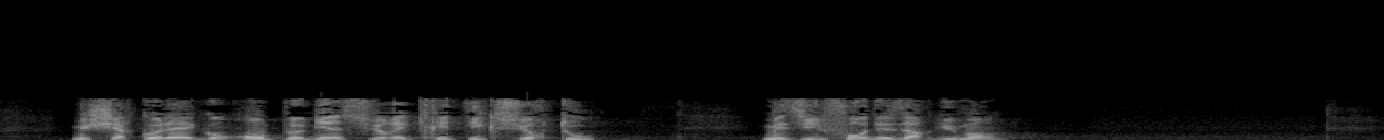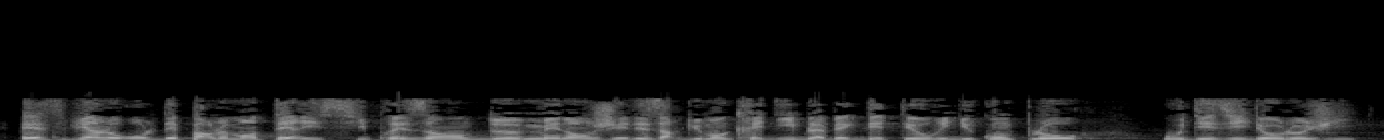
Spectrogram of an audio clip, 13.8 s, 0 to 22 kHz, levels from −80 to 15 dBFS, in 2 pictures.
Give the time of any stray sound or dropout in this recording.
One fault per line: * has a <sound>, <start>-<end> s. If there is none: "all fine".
all fine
